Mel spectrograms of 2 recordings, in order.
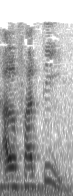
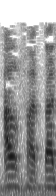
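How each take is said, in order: First: The final vowel is shifted toward 'i'. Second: The final vowel is a plain open 'a'.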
